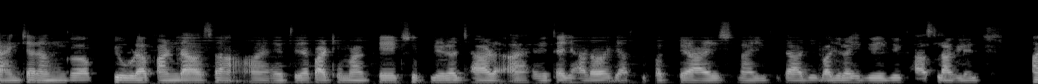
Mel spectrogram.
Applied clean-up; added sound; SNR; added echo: neural mask model DeepFilterNet 3.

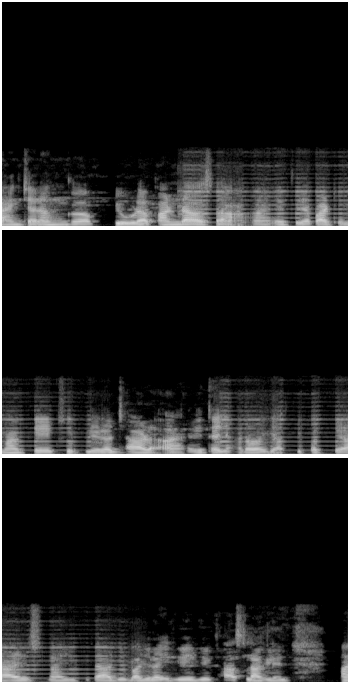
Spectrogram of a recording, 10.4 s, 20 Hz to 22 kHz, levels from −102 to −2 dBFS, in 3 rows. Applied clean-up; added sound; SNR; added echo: neural mask model RNNoise.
